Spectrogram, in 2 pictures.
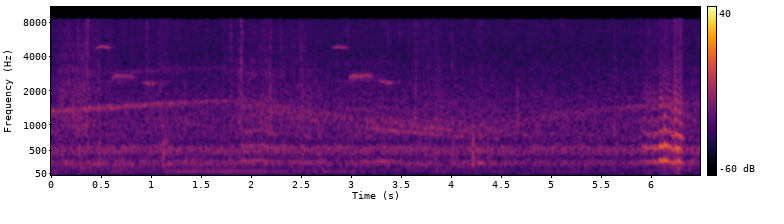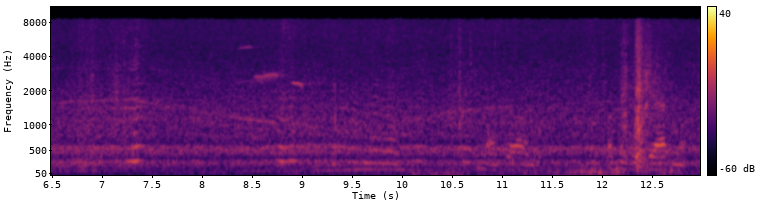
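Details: A hive of bees found inside house walls during a pest-control removal. A continuous droning buzz holds throughout, with slow faint gliding tones overhead and a couple of brief knocks or bumps.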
